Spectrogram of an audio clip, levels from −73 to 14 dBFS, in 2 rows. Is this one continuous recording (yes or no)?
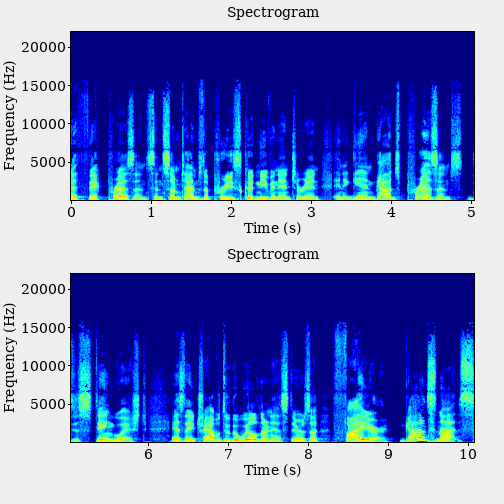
no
